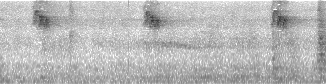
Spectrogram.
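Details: House sparrow chirping: three short, high chirps spaced roughly two seconds apart, with a steady low background rumble.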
